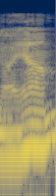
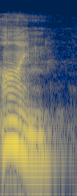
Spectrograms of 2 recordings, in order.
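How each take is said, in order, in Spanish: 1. Las dos palabras se dicen por separado, completas. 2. Las dos palabras se contraen en una sola sílaba. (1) "en vez de decir I am" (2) "decimos directamente I'm"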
